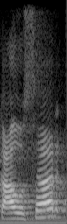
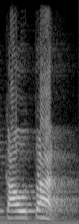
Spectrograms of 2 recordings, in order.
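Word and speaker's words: Kauther: students keep attention here kausar is spelling k-a-u-t-h-e-r so it can be uttering kautar but there is the thaa in the arabic word that's why i written t-h-e-r so if i pronounce the arabic so that will be cow cow sir because there is the the letter that's why i written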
